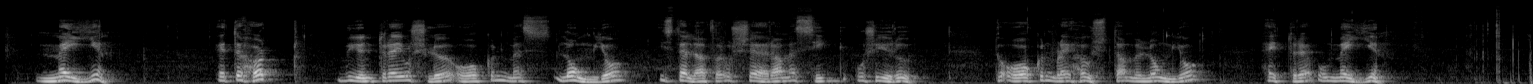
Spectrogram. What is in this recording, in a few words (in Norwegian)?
meie, Numedalsmål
